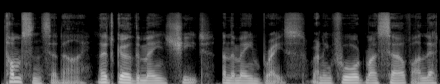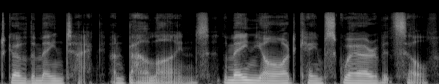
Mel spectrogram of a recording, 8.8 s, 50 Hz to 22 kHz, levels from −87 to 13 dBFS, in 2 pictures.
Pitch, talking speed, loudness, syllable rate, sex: 115 Hz, 205 wpm, -21 LUFS, 4.7 syllables/s, male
